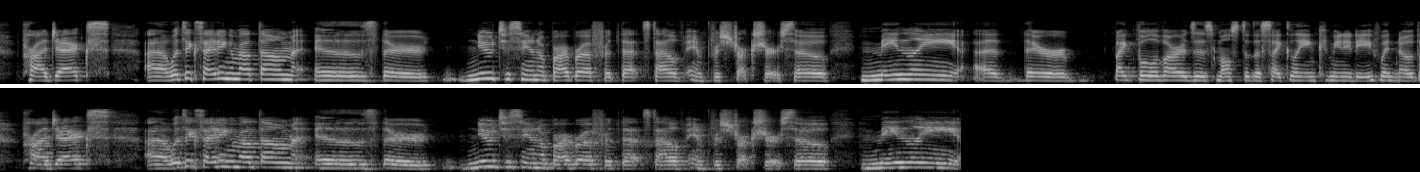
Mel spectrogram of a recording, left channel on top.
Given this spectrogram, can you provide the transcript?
projects. What's exciting about them is they're new to Santa Barbara for that style of infrastructure. So mainly they're bike boulevards, as most of the cycling community would know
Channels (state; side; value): drops out; right; at 9.7 s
